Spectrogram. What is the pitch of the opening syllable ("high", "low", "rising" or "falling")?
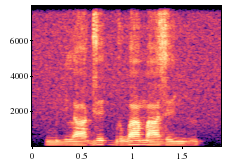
low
